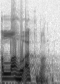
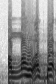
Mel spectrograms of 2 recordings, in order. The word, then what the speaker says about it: Allahu Akbar: Takbir itu diucapkannya Allahu Akbar, ba-nya pendek.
